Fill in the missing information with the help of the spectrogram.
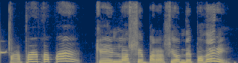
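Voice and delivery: put-on very high-pitched child voice; niño preguntón. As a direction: pipe up like a little kid asking dad. Niño pregunta a su padre en un chiste. (voz muy aguda de niño)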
